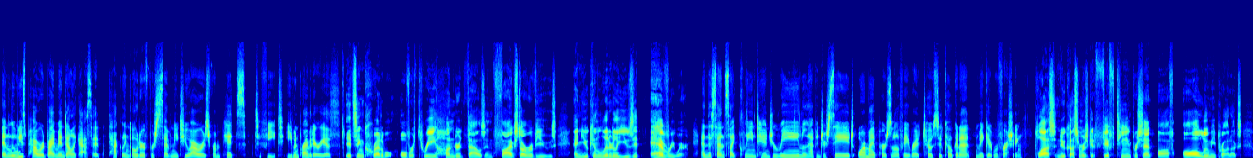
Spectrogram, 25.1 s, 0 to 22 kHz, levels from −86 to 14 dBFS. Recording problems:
thin; very; fading below 650 Hz

